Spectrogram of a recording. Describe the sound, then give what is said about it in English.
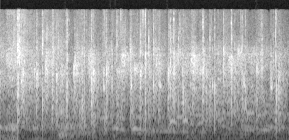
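A group claps steadily for about three seconds, a dense, bright patter of many hands with no spoken words, holding at a fairly even loudness throughout. “Clap for him.”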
